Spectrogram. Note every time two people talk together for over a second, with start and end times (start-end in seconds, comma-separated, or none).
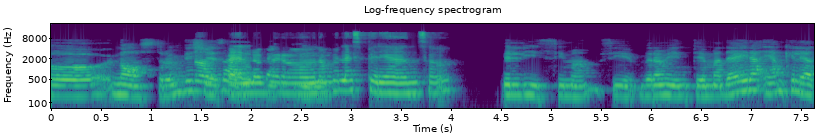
1.4-2.8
